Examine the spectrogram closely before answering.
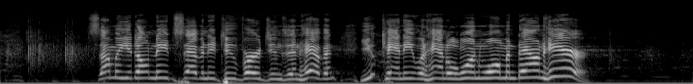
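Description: An elderly man sings loudly through a microphone.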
